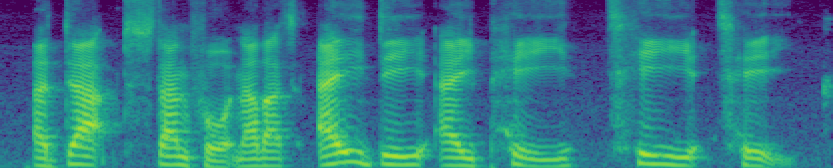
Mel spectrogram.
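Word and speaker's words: ADAPTT: stand for now that's a Dap TT so you pronounce it adapt but it's got two T's at the end guys okay a d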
